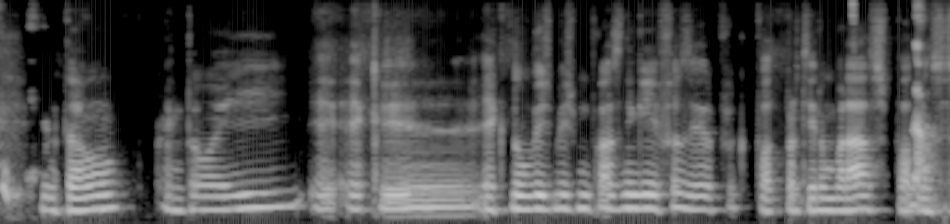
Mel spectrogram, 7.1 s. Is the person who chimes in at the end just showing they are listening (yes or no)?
no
